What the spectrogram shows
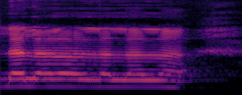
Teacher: The tongue is tapping the roof of the mouth.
